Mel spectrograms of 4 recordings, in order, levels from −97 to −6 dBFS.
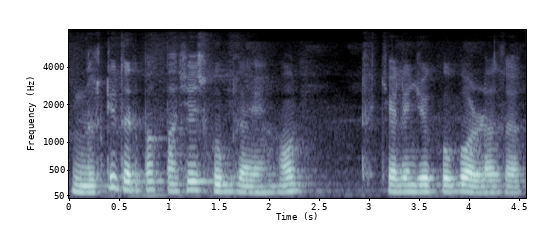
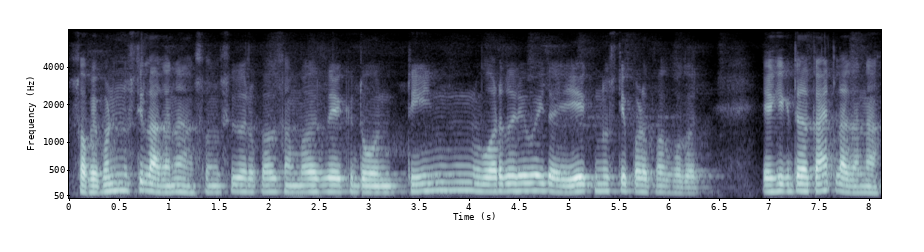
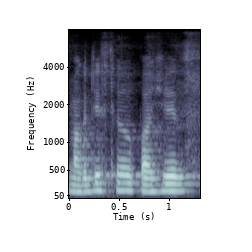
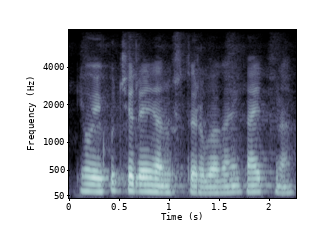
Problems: constant background noise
